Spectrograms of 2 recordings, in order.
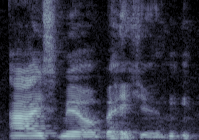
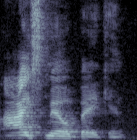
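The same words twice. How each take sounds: First: "I smell bacon" stretched out slowly, word by word; a slow, knowing "I smell bacon"; slow, drawn-out tease. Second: Said in the usual way. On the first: Shown as a demonstration. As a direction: drag out "I smell bacon" slowly, like a sly taunt.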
